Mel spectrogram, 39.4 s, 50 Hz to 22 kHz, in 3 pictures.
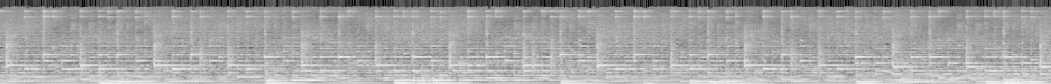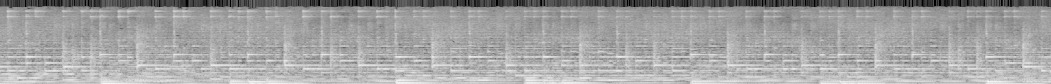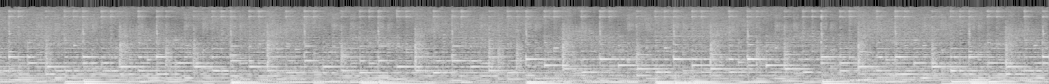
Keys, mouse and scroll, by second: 0.7 scroll down 1, 3.2 click, 4.1 scroll up 1, 4.7 click, 6.0 s, 6.6 click, 7.4 z, 7.8 click, 8.1 g, 9.0 click, 10.1 s, 10.5 click, 10.6 s, 11.2 click, 11.9 s, 12.7 z, 13.2 click, 13.7 s, 14.1 z, 14.8 click, 16.3 click, 17.2 g, 18.8 click, 19.4 g, 19.9 click, 20.1 scroll up 1, 21.2-21.6 scroll down 1, 21.6 r, 21.7 Down, 22.8 Return, 23.4 g, 24.3 Down, 25.1 Return, 25.5 s, 25.9 click, 26.2 scroll up 1, 26.4 click, 27.2-28.7 drag, 28.7-29.2 scroll down 1, 29.7 click, 30.5-31.0 scroll up 1, 31.0 click, 31.3 s, 32.0 click, 32.3 g, 33.5 click, 33.7-34.2 scroll down 1, 34.2-36.1 drag, 37.6 scroll down 1, 38.5 scroll up 1.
